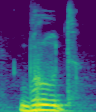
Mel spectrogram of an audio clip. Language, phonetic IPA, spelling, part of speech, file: Ukrainian, [brud], бруд, noun, Uk-бруд.ogg
- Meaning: 1. mud 2. dirt, grime, filth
